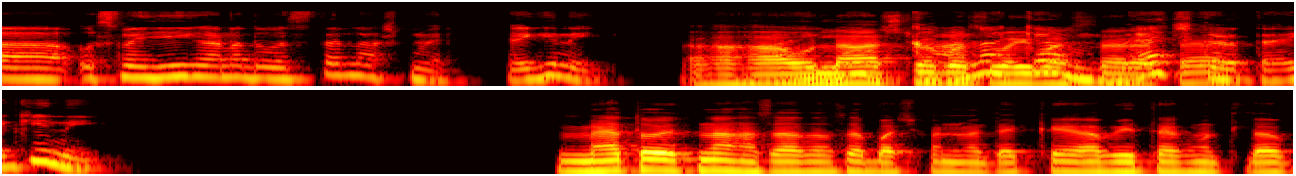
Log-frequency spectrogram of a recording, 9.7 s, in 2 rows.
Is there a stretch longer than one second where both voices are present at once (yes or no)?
yes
